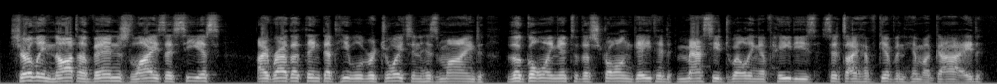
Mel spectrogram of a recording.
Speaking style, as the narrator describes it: Deiphobus vainly boasted over him, loudly exclaiming

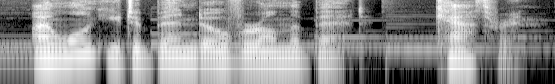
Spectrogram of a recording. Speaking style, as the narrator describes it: he said

